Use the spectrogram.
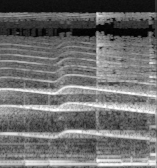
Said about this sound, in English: In the dark I hear a siren.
